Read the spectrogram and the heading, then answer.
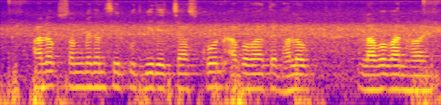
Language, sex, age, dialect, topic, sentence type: Bengali, male, 18-24, Jharkhandi, agriculture, question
